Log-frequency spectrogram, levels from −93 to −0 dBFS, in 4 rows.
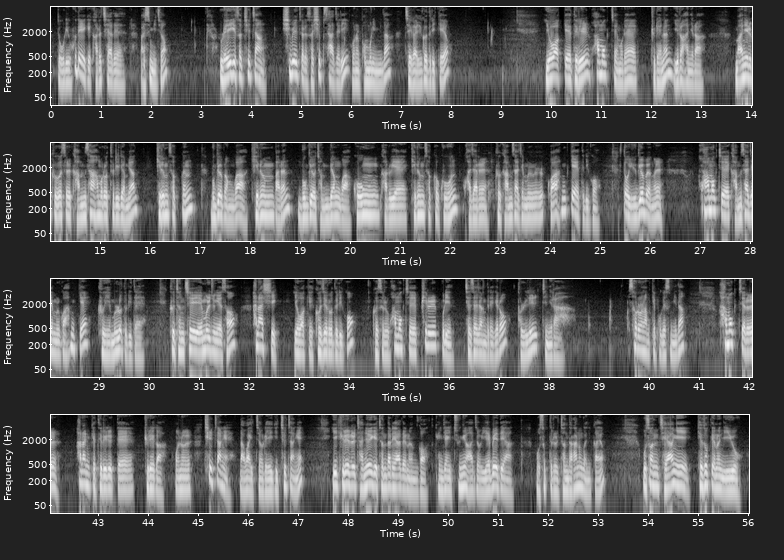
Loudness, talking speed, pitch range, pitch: -16 LUFS, 290 characters per minute, 115-150 Hz, 130 Hz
